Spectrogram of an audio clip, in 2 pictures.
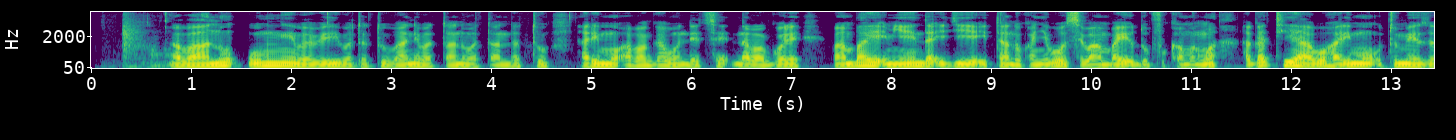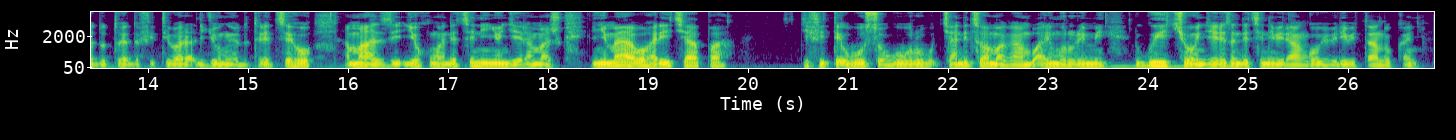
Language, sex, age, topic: Kinyarwanda, male, 18-24, health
